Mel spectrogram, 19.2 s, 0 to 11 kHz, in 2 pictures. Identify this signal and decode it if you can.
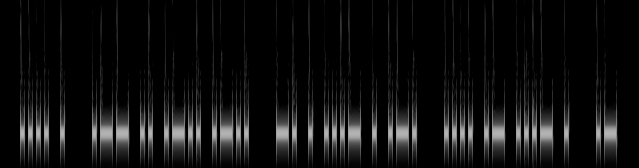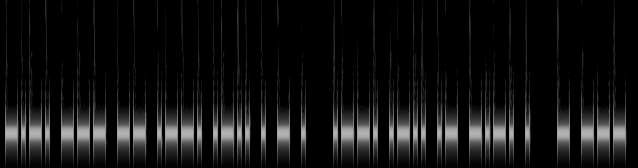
Morse code, heard as a keyed tone, about 21 wpm, 700 Hz. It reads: HE WILL NEVER HAVE A COMPLETE PLACE TO
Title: Sentences from Top 1000 Words - Review Part 2 - 20wpm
